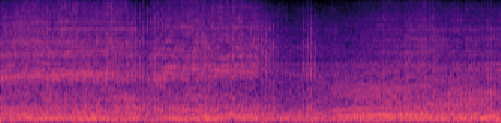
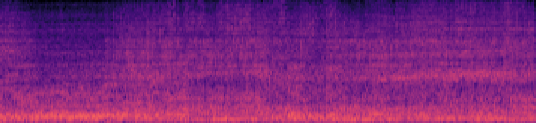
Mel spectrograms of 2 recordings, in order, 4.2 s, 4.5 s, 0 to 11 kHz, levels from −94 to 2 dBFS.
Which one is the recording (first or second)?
first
